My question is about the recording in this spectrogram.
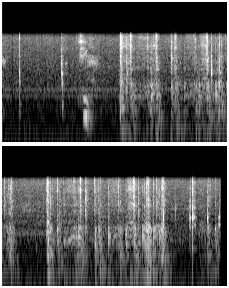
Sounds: speech
printer

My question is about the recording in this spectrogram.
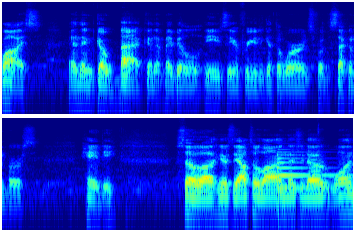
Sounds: speech
music

